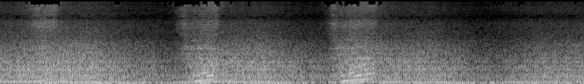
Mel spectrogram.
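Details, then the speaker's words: 1980 ramp truck, 351M V8, idling after ~25 years sitting: even idle with a couple of brief throttle blips, no ticking, clicking or knocking; almost 80 psi oil pressure, concerning to owner, but runs pretty good. "All right, so there you have it. It is sitting here idling, and I don't hear any knocking. I don't hear any ticking or clicking."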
